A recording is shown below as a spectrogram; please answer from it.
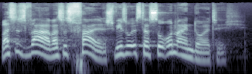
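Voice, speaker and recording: Guy doing a calm faith talk, kinda high voice but warm and soft, talks right to you, lots of questions. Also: normal speed. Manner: explains calmly, speaks directly to the listener; asks rhetorical questions.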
